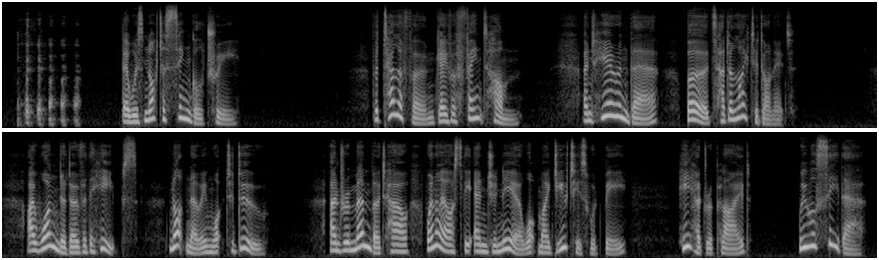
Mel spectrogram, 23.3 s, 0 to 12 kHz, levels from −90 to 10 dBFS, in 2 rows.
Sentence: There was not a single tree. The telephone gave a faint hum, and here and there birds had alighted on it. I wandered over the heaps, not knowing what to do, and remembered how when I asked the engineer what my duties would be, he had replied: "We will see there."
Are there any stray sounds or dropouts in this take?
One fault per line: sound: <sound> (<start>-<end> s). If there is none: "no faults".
sound: laugh (0.2-1.1 s)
